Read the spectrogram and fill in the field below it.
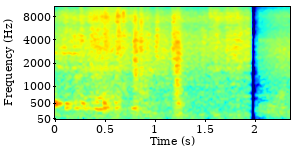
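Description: Pigeons coo close by while being hand-fed. A soft, low cooing sits near the start over quiet background noise, and a brief silent gap follows near the end.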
